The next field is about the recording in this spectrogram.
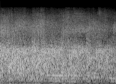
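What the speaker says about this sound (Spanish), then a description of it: "con un aplauso del público te recibimos" Dense, steady audience applause filling the hall at an ethnographic conference session, welcoming a guest speaker named Carlos; loud and continuous throughout with no voices over it.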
